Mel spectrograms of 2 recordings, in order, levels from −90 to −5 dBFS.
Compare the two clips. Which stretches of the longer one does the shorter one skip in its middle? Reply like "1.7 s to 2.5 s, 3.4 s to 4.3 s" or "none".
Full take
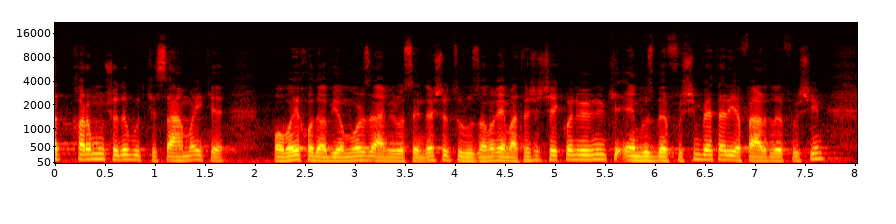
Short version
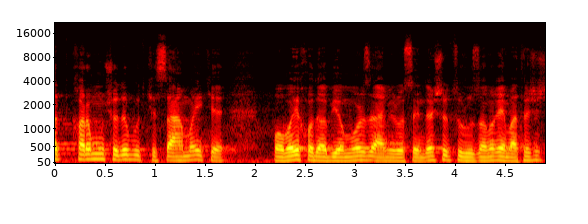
none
